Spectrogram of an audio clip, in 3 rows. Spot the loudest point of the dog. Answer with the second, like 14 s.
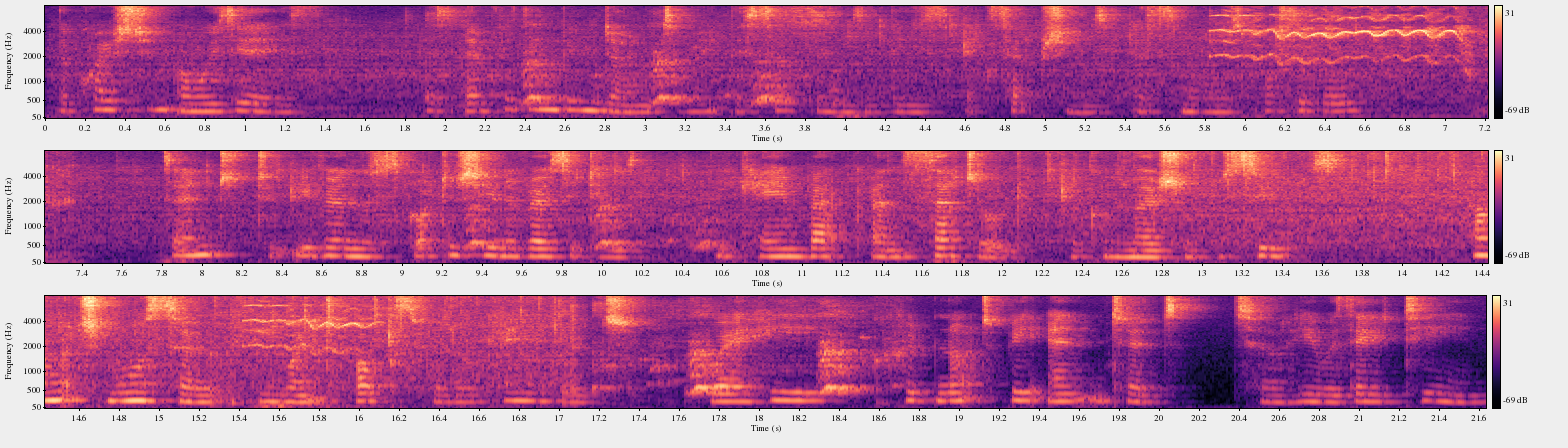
18 s.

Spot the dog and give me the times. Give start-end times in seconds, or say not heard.
1.9-4.0, 8.8-10.6, 17.1-18.7.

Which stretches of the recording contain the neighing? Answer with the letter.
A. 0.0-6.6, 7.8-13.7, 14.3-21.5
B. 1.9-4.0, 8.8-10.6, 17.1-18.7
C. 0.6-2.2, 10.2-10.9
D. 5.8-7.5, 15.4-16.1
D.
